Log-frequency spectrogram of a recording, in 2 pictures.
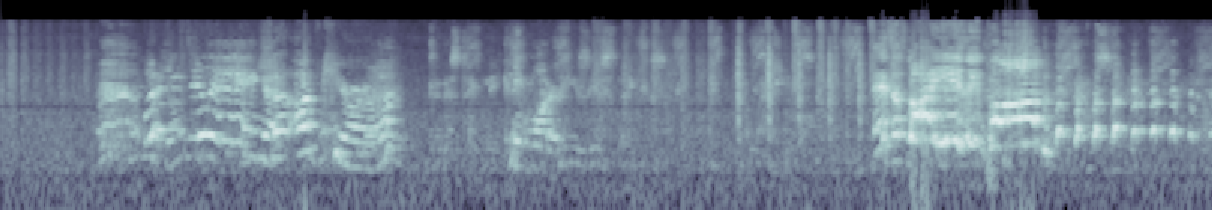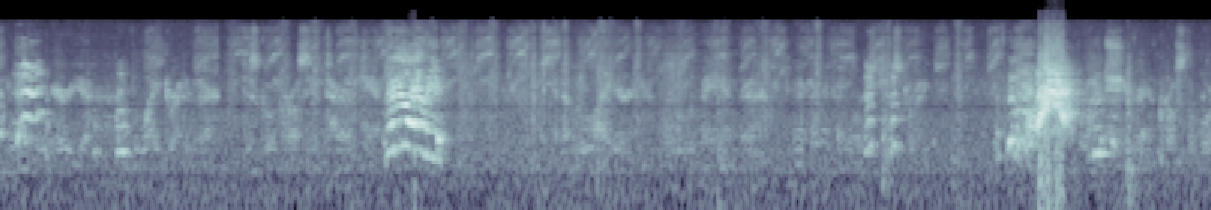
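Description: Young women talk close by with animation.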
